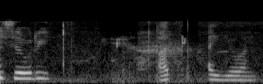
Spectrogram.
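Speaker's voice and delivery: ordinary delivery, nothing marked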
